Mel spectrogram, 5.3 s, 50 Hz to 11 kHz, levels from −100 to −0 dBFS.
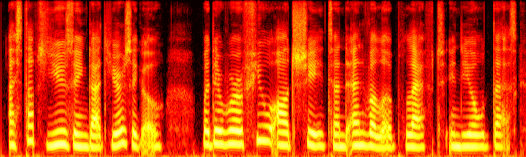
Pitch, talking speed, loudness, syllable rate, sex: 220 Hz, 230 wpm, -17 LUFS, 5.9 syllables/s, female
